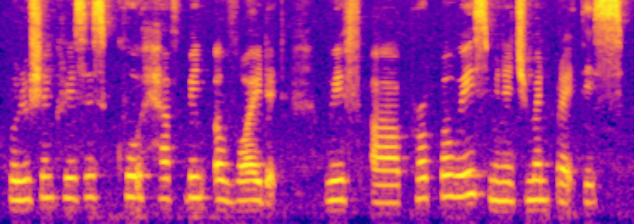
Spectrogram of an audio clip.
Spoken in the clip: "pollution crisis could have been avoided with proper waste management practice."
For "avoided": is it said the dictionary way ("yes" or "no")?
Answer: yes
